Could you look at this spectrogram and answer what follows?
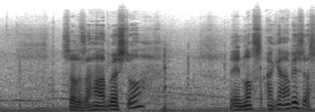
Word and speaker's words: Los Agaves: So there's a hardware store in Los Agaves, that's how you spell it, L-O-S-A-G-A-V-E-S, but the V is like a small B.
